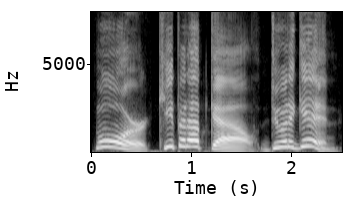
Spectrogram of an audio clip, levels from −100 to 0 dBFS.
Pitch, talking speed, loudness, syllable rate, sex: 235 Hz, 190 wpm, -16 LUFS, 3.9 syllables/s, female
